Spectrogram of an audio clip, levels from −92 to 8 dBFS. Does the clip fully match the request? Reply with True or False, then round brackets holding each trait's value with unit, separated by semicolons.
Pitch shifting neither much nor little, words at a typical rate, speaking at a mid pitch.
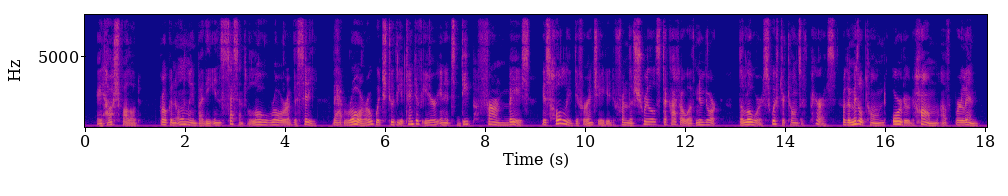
True (4.8 semitones; 165 wpm; 160 Hz)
